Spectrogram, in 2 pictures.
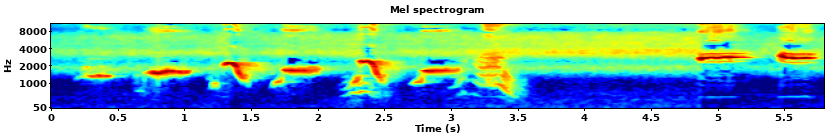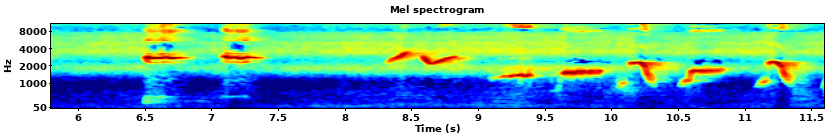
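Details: Common hill myna singing solo beside a white-rumped shama: long series of loud, clear, sliding whistles about twice a second, broken midway by harsh chattering bursts and a rising-falling whistle.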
